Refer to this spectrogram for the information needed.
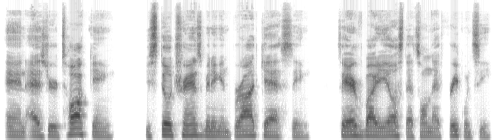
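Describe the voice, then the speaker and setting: A man hosts with an informal, conversational way of explaining. His voice sits at a middle pitch. The sound is dry and close, with very little room around it. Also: fairly even intonation, moderate pace, fairly bright tone, no echo. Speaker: host, former military air traffic controller. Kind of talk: casual explanatory commentary.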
